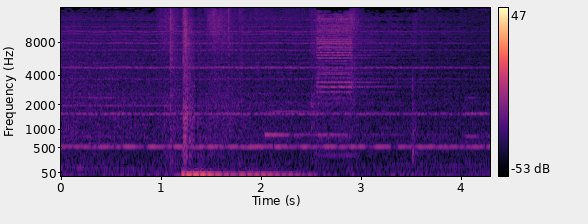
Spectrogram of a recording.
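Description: A film soundtrack drone holds one steady tone throughout. A little over a second in, a loud, deep boom hit strikes and rings away over about a second and a half. A brief rustling clatter follows shortly after.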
